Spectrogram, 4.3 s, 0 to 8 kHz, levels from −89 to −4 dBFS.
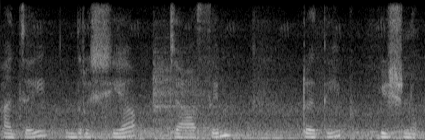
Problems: low volume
